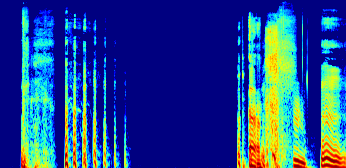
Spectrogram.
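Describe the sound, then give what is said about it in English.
A burst of close, harsh coughing right into the microphone: one heavy cough, then a quick run of five or six weaker coughs trailing off. After a short silence, voices resume. “So if I were just coughing into the microphone, you would go in and make edits?”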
